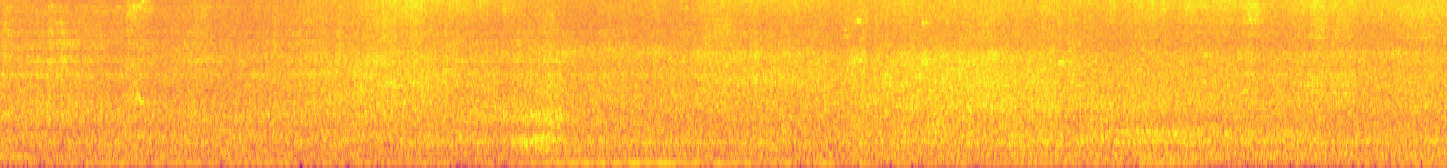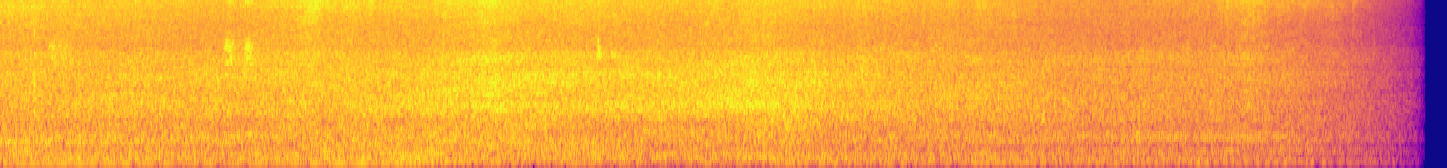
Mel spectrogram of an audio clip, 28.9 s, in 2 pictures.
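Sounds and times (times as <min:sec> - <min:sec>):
diesel train engine drone: 0:00.0 - 0:28.7
train rolling hiss: 0:00.1 - 0:16.0.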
